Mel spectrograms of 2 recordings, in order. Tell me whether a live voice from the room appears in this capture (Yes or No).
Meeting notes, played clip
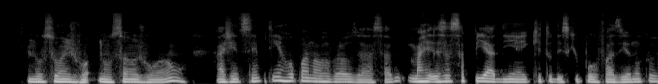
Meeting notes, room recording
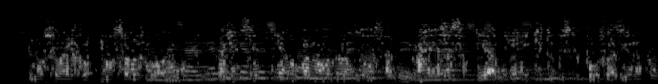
Yes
